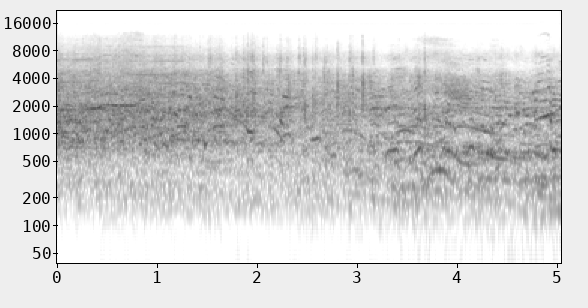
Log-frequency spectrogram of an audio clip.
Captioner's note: audience laughs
